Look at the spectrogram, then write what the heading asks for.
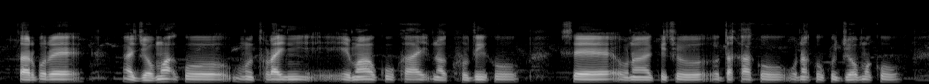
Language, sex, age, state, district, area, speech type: Santali, male, 45-60, West Bengal, Malda, rural, spontaneous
